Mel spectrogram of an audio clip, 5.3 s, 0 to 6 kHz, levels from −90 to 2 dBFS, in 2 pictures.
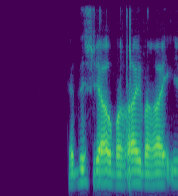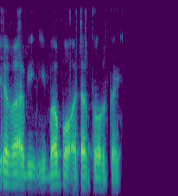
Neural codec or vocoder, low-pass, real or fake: codec, 16 kHz, 4.8 kbps, FACodec; 5.4 kHz; fake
